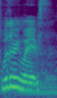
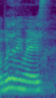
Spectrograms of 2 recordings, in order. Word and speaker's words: Wuthering Waves: Wther Have you not heard of Withering Heights? I've heard of Withering Heights, which a thousand% It's spelled the same way.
